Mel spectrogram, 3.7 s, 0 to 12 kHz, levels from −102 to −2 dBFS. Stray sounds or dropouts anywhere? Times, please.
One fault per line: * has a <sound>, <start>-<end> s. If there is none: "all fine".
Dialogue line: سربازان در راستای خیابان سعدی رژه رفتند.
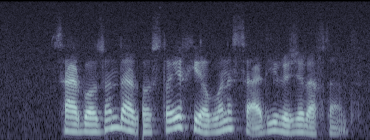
* has a dropout, 1.4-1.4 s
